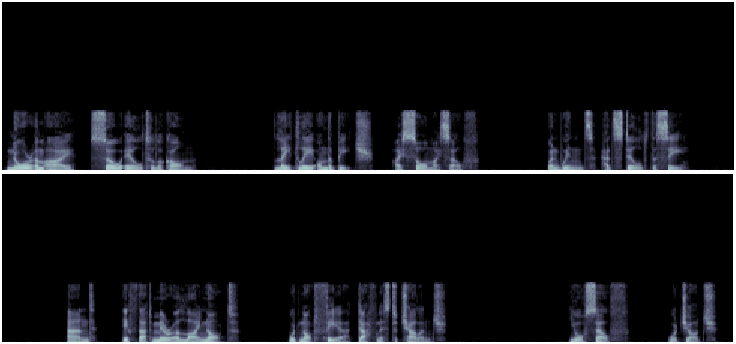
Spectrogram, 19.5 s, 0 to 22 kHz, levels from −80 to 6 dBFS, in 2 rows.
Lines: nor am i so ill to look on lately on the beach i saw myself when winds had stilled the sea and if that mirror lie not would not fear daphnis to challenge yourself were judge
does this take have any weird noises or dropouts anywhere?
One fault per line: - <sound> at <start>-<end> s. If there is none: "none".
none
